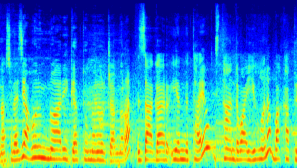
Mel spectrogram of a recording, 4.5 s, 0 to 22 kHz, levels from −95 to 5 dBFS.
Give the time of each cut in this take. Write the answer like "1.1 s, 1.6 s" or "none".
2.0 s, 3.2 s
